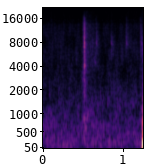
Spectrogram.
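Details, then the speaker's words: RV propane water heater lighting normally: igniter clicks through several tries, then a soft whoomp as the burner catches and rumbles. Slow lighting is blamed on air in the lines after new or refilled propane tanks. "you'd turn your propane button on and you can hear it clicking. And it's trying to light. So as you noticed, it tried to light 3 times. It's going to try it again."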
